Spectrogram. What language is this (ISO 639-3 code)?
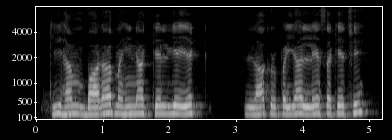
mai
